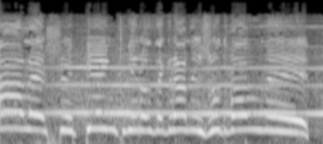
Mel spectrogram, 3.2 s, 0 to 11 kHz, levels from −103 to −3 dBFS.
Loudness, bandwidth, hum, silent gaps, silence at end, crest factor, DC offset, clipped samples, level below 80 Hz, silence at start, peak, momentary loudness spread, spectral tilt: -18 LUFS; 8.4 kHz; none; none; 0 s; 12 dB; under 0.1%; under 0.1%; -50 dBFS; 0 s; -8 dBFS; 2 LU; -2.5 dB/octave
